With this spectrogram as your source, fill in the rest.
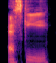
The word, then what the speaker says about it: ESCI: I know CI makes us sound in English, but you know what? I like the hard C, ESCII. It makes it easy to say ESCII, right?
